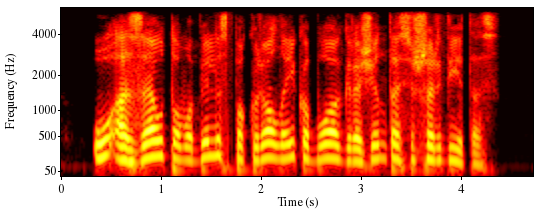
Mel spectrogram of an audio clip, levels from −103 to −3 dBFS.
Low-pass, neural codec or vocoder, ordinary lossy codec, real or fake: 5.4 kHz; none; AAC, 48 kbps; real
